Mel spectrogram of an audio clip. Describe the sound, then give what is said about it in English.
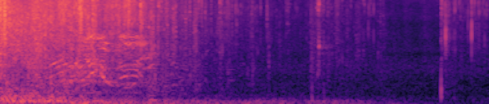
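A door is smashed open with a loud, booming crash whose rumble fades over a couple of seconds, followed by a sharp single knock or thud a moment later. “Apologies for the door.”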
